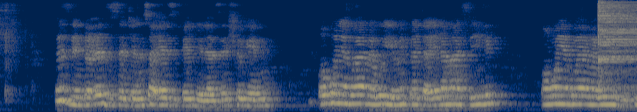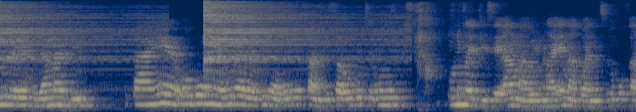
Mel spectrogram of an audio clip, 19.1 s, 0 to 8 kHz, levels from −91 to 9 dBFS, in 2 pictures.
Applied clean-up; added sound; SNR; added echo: none; Hi-hat; 7 dB; reverberation time 0.6 s.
